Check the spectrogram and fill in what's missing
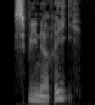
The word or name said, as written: svineri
